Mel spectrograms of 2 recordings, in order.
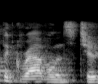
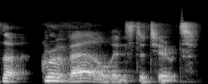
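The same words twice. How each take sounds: First: Gravel is said in the plain, ordinary way. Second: Gravel is said in a fancy, posh way. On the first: It is just ordinary gravel. The speaker calls it wrong. "It's not the Gravel Institute" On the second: It is rebranded as premium for rich people. The speaker calls it right. "it's fancy gravel"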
